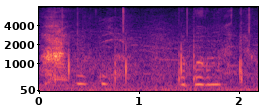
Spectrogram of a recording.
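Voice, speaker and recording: Una actriz con acento interpreta a una mujer avergonzada y dolida que se desahoga con una amiga en una ficción sonora. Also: female voice, high voice, animated, brisk. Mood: mortified. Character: mortified, heartsick woman confiding in a friend. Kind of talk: audio drama acting. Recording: clear ambient noise around the voice.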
